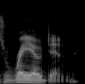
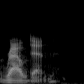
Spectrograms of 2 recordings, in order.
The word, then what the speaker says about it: Raoden: And I mentioned before that, generally speaking, I ignore a lot of the official pronunciations of Elantrian terms, because the rule is that Aeonic names, all of the vowels are pronounced separately. And this is basically the only one that I actually follow that on. His name is Raoden and not Rauden.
